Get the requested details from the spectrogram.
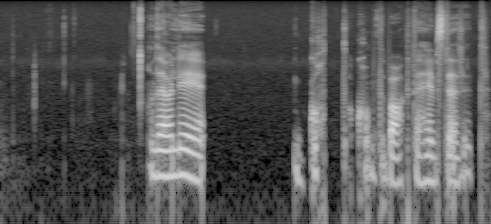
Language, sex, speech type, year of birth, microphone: Norwegian, female, spontaneous, 1978, Sennheiser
